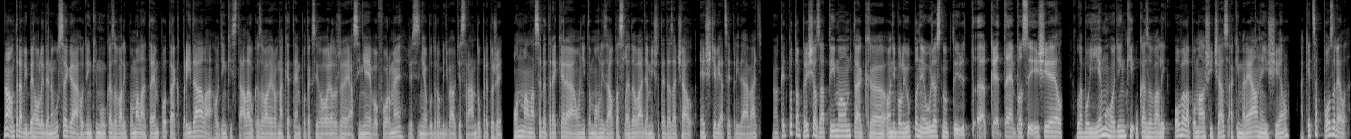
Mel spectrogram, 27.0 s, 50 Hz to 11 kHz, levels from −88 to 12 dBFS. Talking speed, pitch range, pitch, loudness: 200 wpm, 95-110 Hz, 100 Hz, -18 LUFS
